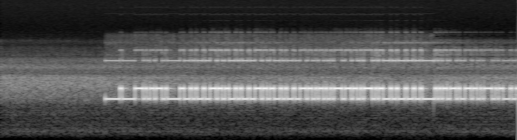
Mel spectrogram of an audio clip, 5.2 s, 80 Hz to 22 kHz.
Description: RTTY (50 baud, 450 Hz shift), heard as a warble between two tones, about 1500 Hz centre, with room echo. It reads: CQ CQ CQ DE EB1SH …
